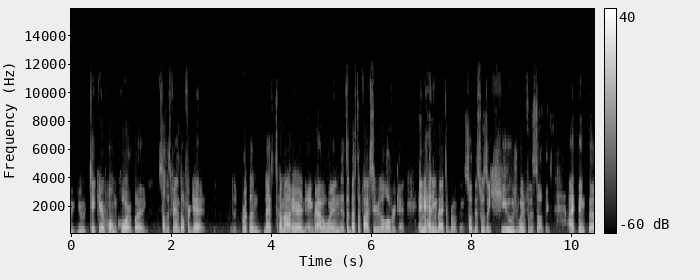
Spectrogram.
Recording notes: LIVE from TD Garden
